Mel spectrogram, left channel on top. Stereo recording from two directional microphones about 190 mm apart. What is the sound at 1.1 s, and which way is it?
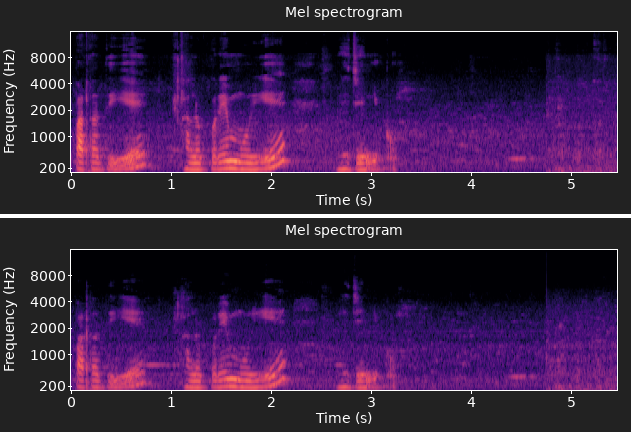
Speech, 15° left (ahead or behind).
